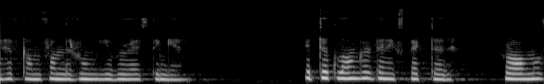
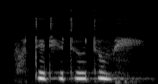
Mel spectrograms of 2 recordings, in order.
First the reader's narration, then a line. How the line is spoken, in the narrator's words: he whispered, voice almost trembling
